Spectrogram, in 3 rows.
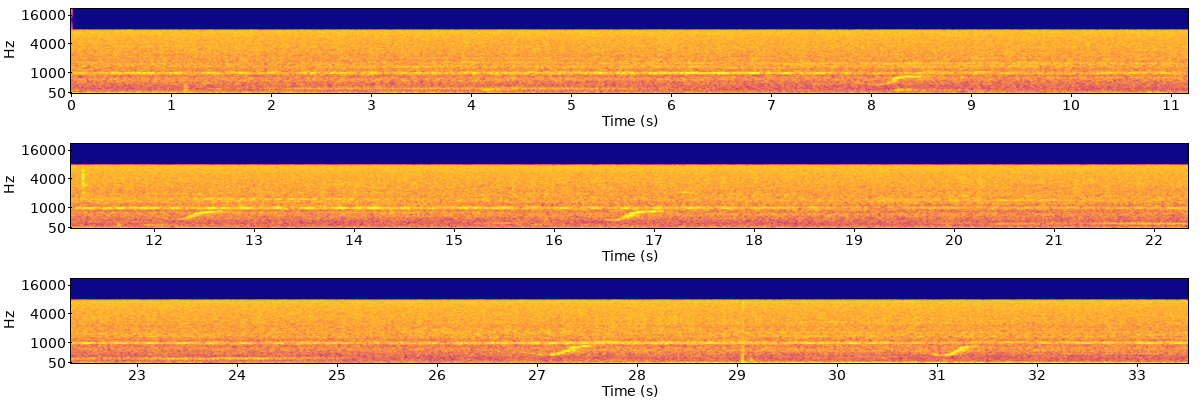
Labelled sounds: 8.2	8.5	humpback whale, 0.80 to 0.86 kHz
12.4	12.7	humpback whale, 0.80 to 0.90 kHz
16.8	17.1	humpback whale, 0.80 to 0.90 kHz
27.3	27.8	humpback whale, 0.80 to 1.1 kHz

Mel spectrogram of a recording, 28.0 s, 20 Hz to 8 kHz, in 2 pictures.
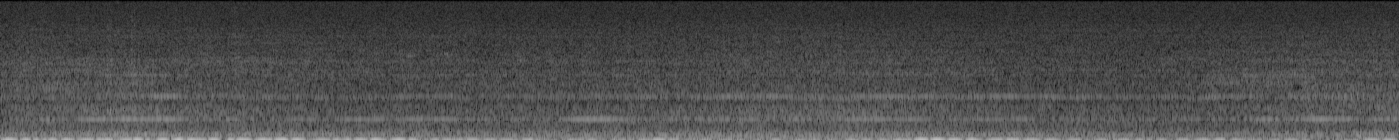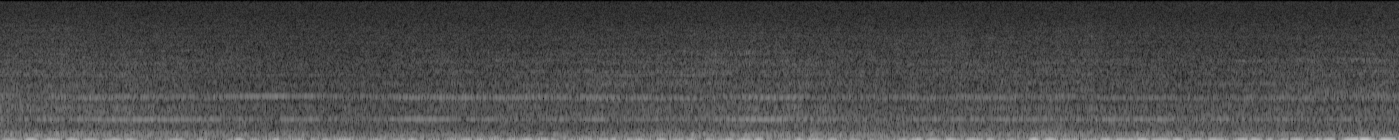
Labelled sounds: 1.5	1.8	vessel noise, 0.86 to 0.99 kHz

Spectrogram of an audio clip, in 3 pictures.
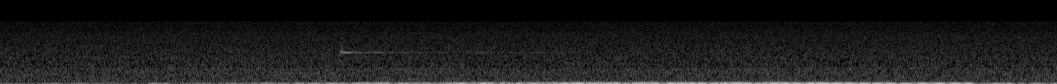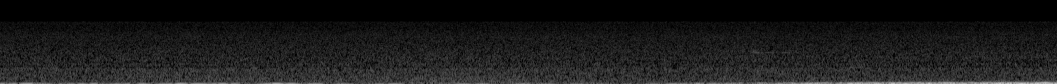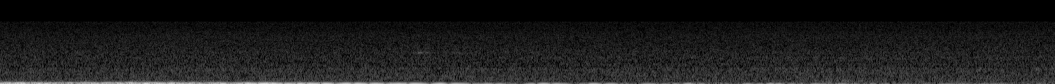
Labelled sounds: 3.4	3.7	fishing gear, 1.6 to 1.9 kHz
18.1	18.3	fishing gear, 1.6 to 1.8 kHz

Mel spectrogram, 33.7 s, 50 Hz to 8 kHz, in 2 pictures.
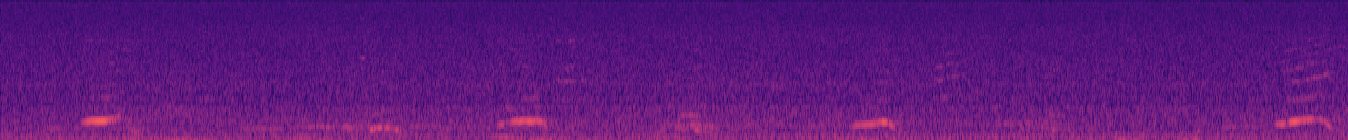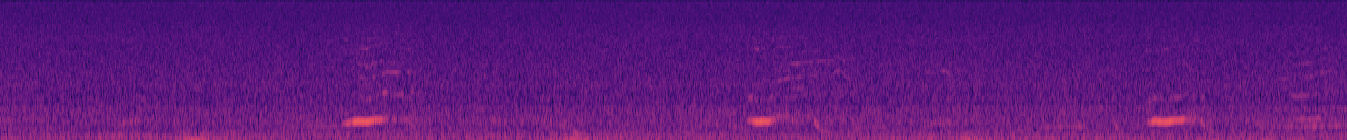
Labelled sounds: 6.9	7.2	humpback whale, 1.3 to 1.5 kHz
16.1	16.7	humpback whale, 0.86 to 1.7 kHz
21.3	21.9	humpback whale, 1.5 to 2.0 kHz
26.6	27.3	humpback whale, 1.3 to 2.2 kHz

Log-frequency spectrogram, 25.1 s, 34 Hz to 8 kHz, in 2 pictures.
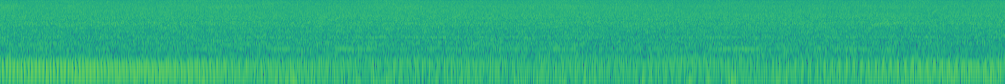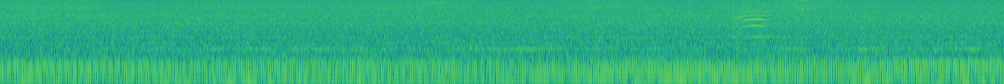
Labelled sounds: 21.6	22.2	killer whale, southern resident, 0.72 to 4.2 kHz

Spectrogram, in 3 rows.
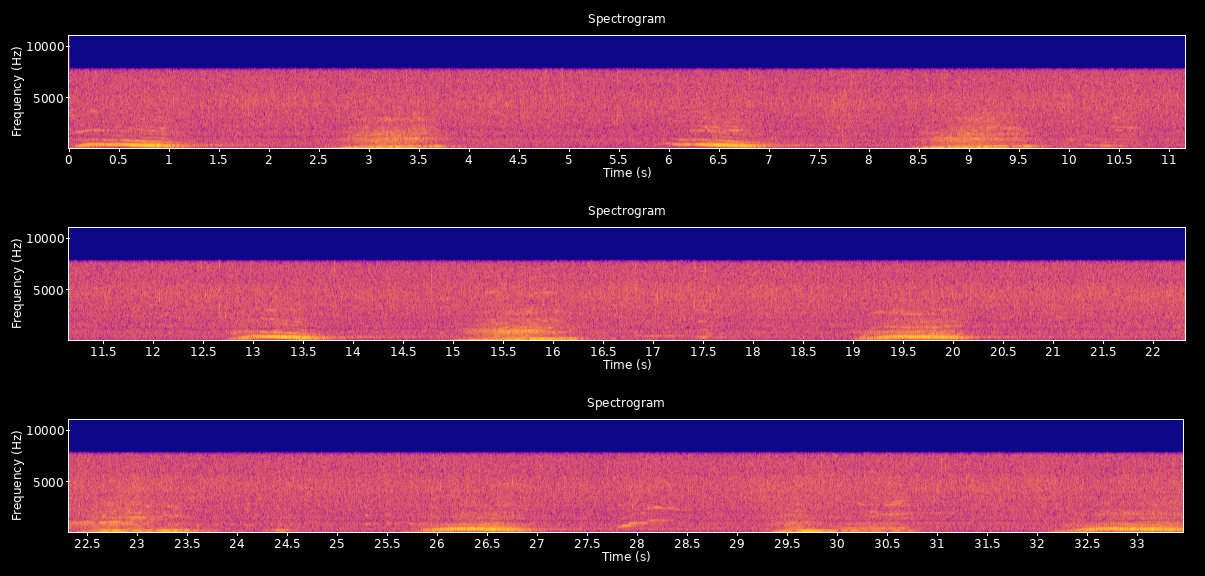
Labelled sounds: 0.0	0.9	humpback whale, 0.78 to 2.1 kHz
2.8	3.7	humpback whale, 0.84 to 3.0 kHz
6.1	6.5	humpback whale, 0.81 to 2.3 kHz
8.6	9.6	humpback whale, 0.78 to 2.1 kHz
10.4	10.7	humpback whale, 2.0 to 2.2 kHz
12.8	13.5	humpback whale, 0.78 to 2.1 kHz
15.0	16.1	humpback whale, 0.78 to 4.8 kHz
19.1	19.9	humpback whale, 0.78 to 2.8 kHz
22.3	23.2	humpback whale, 0.78 to 3.1 kHz
26.6	26.8	humpback whale, 4.7 to 5.0 kHz
27.9	28.6	humpback whale, 0.78 to 2.6 kHz
29.4	29.9	humpback whale, 0.94 to 1.8 kHz
30.4	31.2	humpback whale, 1.8 to 3.2 kHz

